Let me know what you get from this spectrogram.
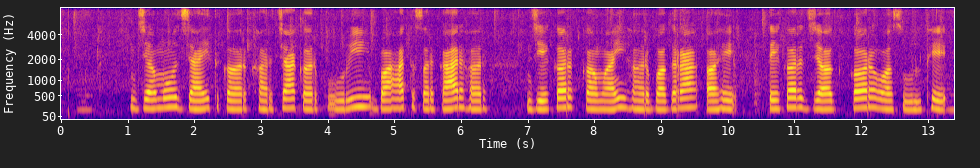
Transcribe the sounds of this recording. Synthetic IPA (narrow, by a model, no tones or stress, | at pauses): d͡ʒəmod͡ʒait̪kəɾkʰəɾt͡ʃakəɾpuɾibat̪səɾkaɾɦəɾ | d͡ʒekəɾkəmaiɦəɾbəɡɾaəɦe | t̪ekəɾd͡ʒəɡ | kːəɾʋəsult̪ʰe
